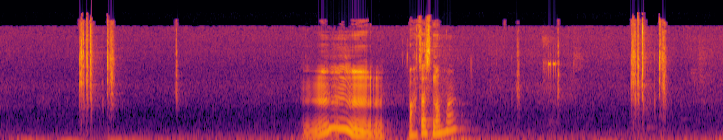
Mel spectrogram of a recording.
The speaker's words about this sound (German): Alles klar, und du hast uns jetzt eine Kamera mitgebracht, die du einmal kurz hier uns anspielst.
